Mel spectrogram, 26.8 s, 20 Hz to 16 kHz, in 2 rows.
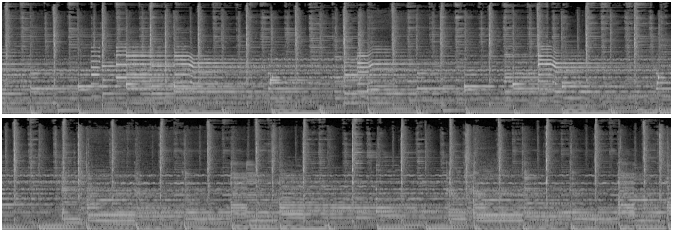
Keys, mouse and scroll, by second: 0.0-10.9 drag, 12.6-24.0 drag, 24.1 right click, 25.6-26.7 drag.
